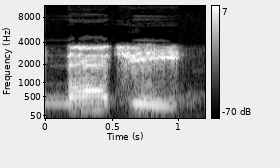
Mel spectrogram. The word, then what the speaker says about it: Nagy: And so what I determined, fellas, is we are saying his name wrong. His last name, there was a question about how to pronounce it. I think it's actually Nagy.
